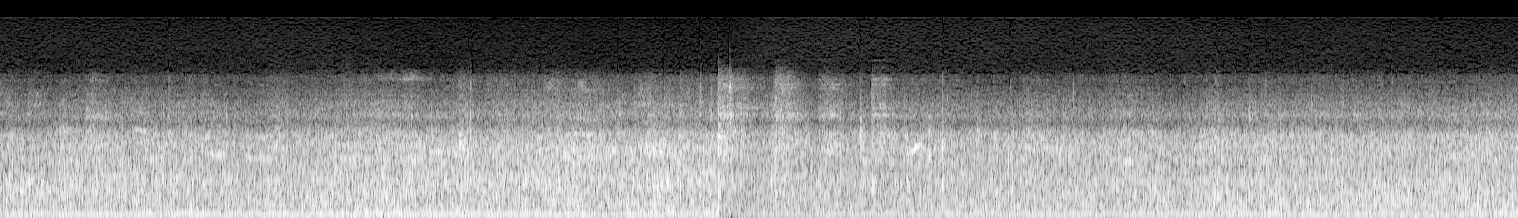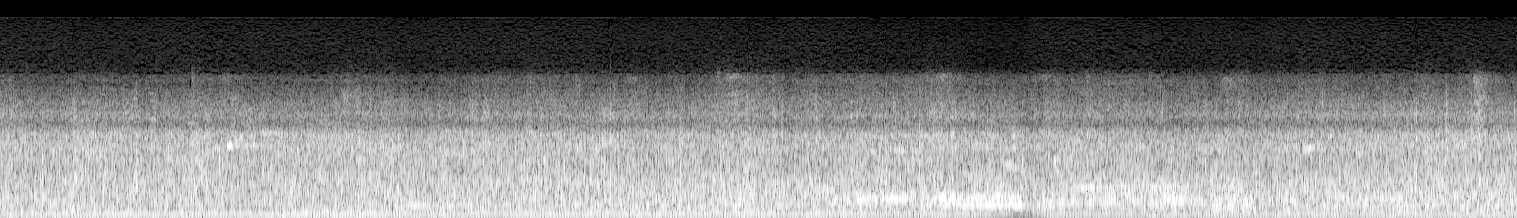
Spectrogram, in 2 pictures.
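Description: Steady outdoor background rumble and hiss with a constant deep hum underneath, and a short clatter of knocks about seven seconds in.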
